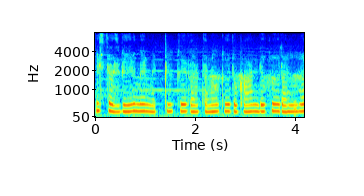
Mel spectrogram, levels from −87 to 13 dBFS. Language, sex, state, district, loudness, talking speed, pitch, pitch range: Hindi, female, Uttar Pradesh, Lalitpur, -14 LUFS, 155 wpm, 235 Hz, 225-245 Hz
